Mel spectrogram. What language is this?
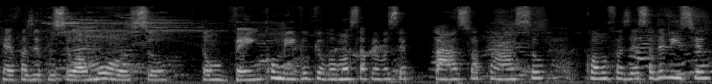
Portuguese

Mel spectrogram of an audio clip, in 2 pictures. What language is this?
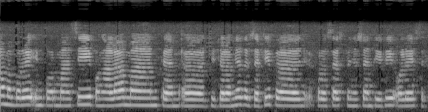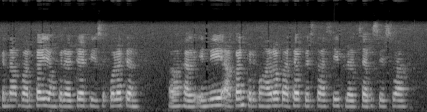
Indonesian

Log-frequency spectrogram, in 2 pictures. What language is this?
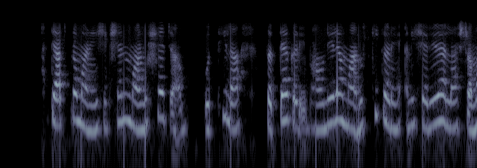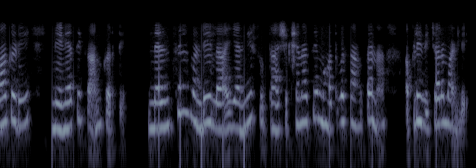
Marathi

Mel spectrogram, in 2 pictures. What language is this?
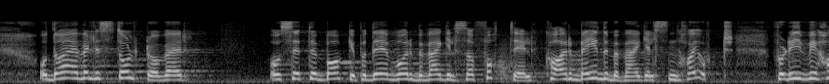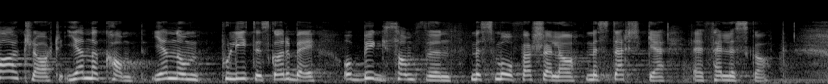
Norwegian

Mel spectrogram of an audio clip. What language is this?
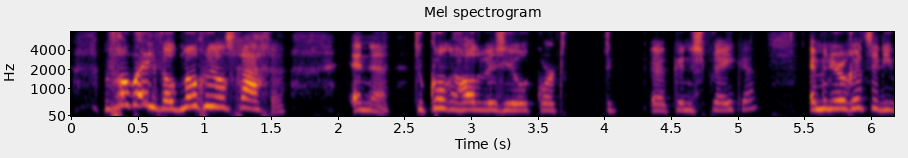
Dutch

